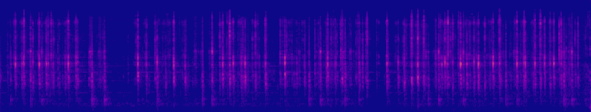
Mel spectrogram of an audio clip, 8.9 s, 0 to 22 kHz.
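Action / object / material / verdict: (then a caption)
tap / plastic mechanical computer keyboard / plastic / none. Fingertips type on a full-size black plastic mechanical computer keyboard with RGB backlight, producing rapid, bright, clicky keystrokes with a focus around 2.4 kHz and almost no low end. The typing runs in quick bursts with brief pauses near 2 and 6 seconds, each key click dying away almost instantly.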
